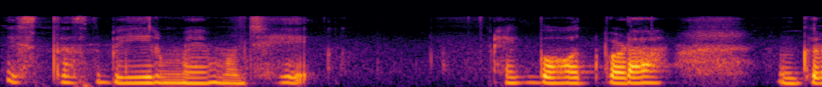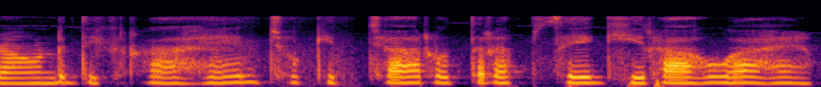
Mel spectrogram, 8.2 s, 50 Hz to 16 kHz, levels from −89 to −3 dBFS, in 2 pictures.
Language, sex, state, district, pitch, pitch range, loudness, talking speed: Hindi, female, Uttar Pradesh, Lalitpur, 240 Hz, 235-250 Hz, -20 LUFS, 140 wpm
